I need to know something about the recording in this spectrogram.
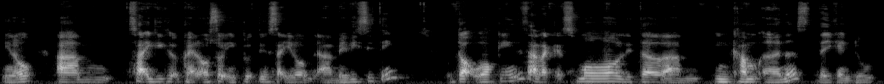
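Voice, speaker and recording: Husky guy around forty explaining investing off slides, keeps saying "right? okay?". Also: lowish voice. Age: 40s. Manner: loose, repetitive, checks in with "right?" and "okay?". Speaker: finance presenter. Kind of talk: casual slide-based money lesson.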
